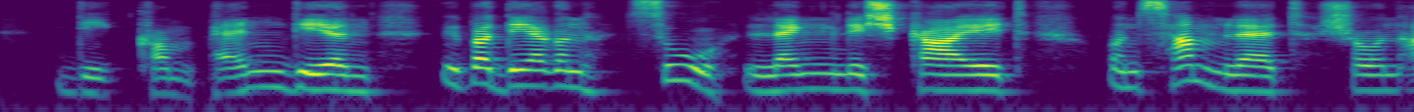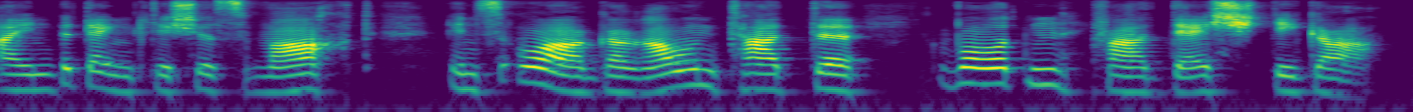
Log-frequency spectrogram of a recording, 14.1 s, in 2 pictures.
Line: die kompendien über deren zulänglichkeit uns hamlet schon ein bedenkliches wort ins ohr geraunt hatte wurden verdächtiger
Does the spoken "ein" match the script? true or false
true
